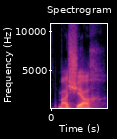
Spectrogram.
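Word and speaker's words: מָשִׁיחַ: 이제 히브리어로는 마시아 돼가지고 메시아가 되는 것입니다. 마시아흐 이런 발음이 나는데요.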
